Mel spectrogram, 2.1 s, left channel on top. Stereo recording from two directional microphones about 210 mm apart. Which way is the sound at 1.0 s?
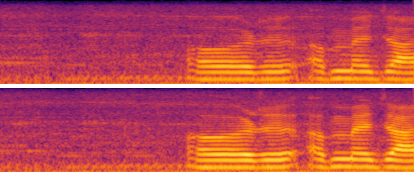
5° right (ahead or behind).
